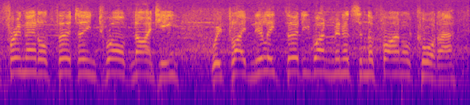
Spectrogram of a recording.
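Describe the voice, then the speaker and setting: Over noticeable background noise, a high-pitched man talks at a fairly quick pace with fairly even intonation. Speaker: sports commentator. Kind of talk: radio sports commentary. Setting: radio broadcast.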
